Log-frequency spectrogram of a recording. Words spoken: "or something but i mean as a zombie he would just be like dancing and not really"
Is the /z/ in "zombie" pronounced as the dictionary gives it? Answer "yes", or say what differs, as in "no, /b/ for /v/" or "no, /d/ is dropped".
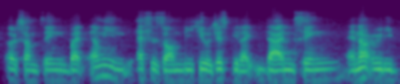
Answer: yes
